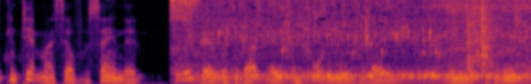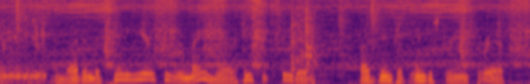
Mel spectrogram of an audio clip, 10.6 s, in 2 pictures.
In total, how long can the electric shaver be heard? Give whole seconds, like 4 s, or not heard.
6 s.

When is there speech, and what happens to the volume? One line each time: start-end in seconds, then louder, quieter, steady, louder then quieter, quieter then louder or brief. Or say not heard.
0.0-10.5 steady.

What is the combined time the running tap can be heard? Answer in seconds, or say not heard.
4 s.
